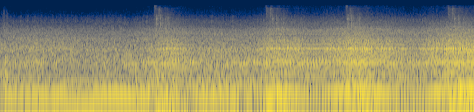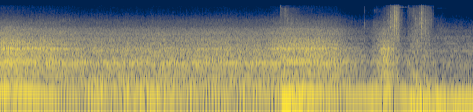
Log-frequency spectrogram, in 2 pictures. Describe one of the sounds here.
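A car engine hums steadily and revs up and down.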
